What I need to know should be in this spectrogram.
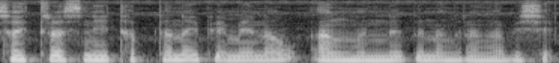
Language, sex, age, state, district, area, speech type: Bodo, male, 30-45, Assam, Chirang, rural, read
